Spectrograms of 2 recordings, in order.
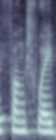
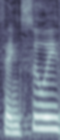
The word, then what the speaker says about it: feng shui: and by the way i say function because that's the mandarin pronunciation it can be pronounced Feng Tsui fun SOI fon schooi it just depends upon the dialogue so you really can't mispronounce it ok captain I'm listening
